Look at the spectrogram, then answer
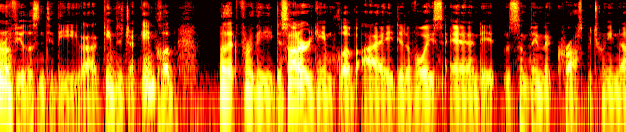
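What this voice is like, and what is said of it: Usual voice. Nothing is said of it.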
